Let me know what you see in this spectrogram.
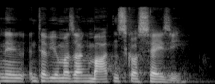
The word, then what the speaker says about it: Scorsese: Scorsese gesagt. – Ich hätte auch Scorsese gesagt und nicht Scorsese, aber vielleicht.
